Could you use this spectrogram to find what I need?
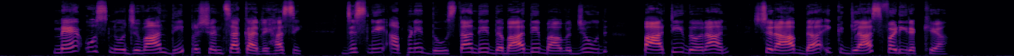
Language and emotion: Punjabi, happy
